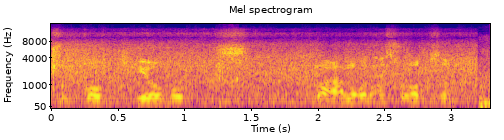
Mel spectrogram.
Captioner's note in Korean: 훌쩍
